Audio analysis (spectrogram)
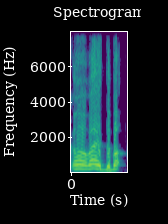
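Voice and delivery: high, loud but unbothered oh; casual, not in peril. Retold or imitated. Actress in a shootout asking for the box, casually unbothered. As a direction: search for the box as if nothing is at stake. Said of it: "You can tell that they're not actually in peril".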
